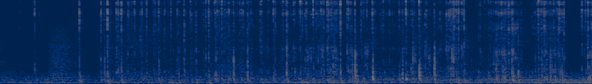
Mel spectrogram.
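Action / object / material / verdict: tap / laptop keyboard with plastic keys / plastic / none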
